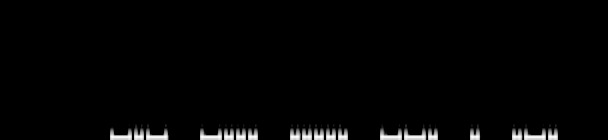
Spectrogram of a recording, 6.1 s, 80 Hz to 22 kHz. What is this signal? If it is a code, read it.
Morse code, heard as a keyed tone, about 20 wpm, spaced as for 15 wpm, 700 Hz. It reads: KB5GER
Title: 200 Lesson 32g - Letter k - Call Signs 20wpm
